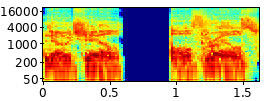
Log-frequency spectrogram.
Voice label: Vocal Phrase Male "No Chill"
